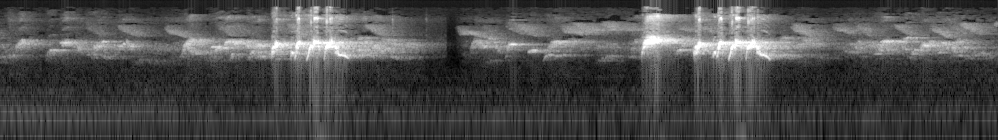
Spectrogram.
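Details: A 'twisted voice' red-whiskered bulbul, stimulated to sing for fighting, repeats a pattern of soft warbles building into a loud, rich, buzzy burst, heard twice about three seconds apart.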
